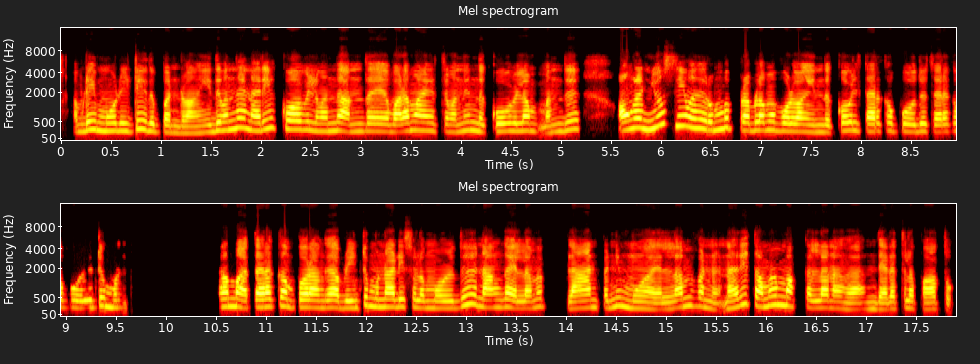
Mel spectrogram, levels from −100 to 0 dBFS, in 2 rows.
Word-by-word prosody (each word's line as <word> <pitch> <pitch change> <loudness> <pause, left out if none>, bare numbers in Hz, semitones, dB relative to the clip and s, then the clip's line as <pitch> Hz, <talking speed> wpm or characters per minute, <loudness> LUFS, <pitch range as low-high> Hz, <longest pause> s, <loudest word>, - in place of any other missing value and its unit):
அப்படியே 250 +5 -2
மூடிட்டு 225 +2 -3
இது 220 - -2
பண்றுவாங்க. 175 -2 0
இது 225 - -1
வந்து 285 +5 -2
நெறைய 260 +7 +2
கோவில் 260 -3 +3
வந்து, 225 +2 0
அந்த 215 +2 -8 0.3
வடமாநிலத்தில 225 -1 +2
வந்து 230 +5 -8
இந்த 210 -3 -4
கோவில்லாம் 225 +1 0
வந்து 215 +7 -6 0.5
அவுங்கள்லாம் 305 -6 +6
நியூஸ்லேயும் 365 -1 0
வந்து 285 -4 +1
ரொம்ப 265 +5 -1
பிரபலமா 240 +1 +3
போடுவாங்க. 215 -2 +3
இந்த 195 -1 -5
கோவில் 235 -1 -3
தெறக்க 225 +2 +1
போகுது! 215 +1 -3
திறக்க 205 +3 -2
போகுதுன்ட்டு 210 +4 -4
முன் 210 - -8 1.0
ஆமா. 235 0 +4 0.2
"தெறக்க 225 +3 +6 0.2
போறாங்க." 210 -1 +4
அப்படீன்ட்டு 200 +6 -4
முன்னாடி 225 0 +3
சொல்லும்பொழுது, 195 +3 -4 0.2
நாங்க 215 +1 +1
எல்லாமே 190 +5 -3 0.3
பிளான் 200 +3 +1
பண்ணி 215 +5 -7
மு 190 - -3 0.2
எல்லாமே 210 +8 -1
பண்ணேன். 180 -8 -6
நெறைய 290 +10 0
தமிழ் 270 +5 +2
மக்கள்லாம் 205 -4 0
நாங்க 170 -2 -3
அந்த 180 0 -13
எடத்துல 190 +2 -5
பார்த்தோம். 175 +1 +1
220 Hz, 160 wpm, -24 LUFS, 200-240 Hz, 1.0 s, அவுங்கள்லாம்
